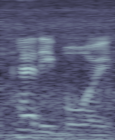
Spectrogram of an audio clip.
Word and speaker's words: Petit Bois: It's spelled West Petit or something. West Petit Bois, but they say Petit Boy here.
